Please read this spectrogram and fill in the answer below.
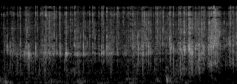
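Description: Dense, continuous crackling as small hands squeeze and break apart a brittle blue toy shell.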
